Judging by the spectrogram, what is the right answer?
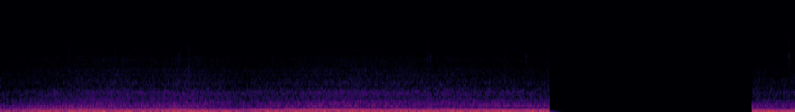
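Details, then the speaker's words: Car at steady cruise on its first long drive, hatch missing some rubber gasket; heavy, obnoxiously loud low drone filling the cabin; owner suspects air seepage through the hatch adds to the excessive exhaust noise, cause not confirmed. "I'm getting some volume and air seepage in it my hatch in the back so that could be making it a little bit louder but again it's just at cruising it's just obnoxious ly loud right now"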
